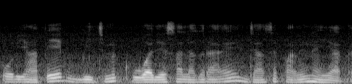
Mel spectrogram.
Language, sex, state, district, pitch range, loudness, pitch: Hindi, male, Gujarat, Gandhinagar, 110-130 Hz, -17 LUFS, 115 Hz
